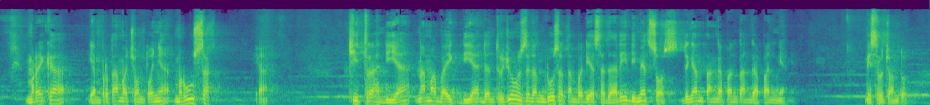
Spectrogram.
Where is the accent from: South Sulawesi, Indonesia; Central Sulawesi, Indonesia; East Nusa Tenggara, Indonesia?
South Sulawesi, Indonesia; Makassar; karena kebetulan juga saya dari Makassar gitu kan. Tapi ada tradisi kami di Makassar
